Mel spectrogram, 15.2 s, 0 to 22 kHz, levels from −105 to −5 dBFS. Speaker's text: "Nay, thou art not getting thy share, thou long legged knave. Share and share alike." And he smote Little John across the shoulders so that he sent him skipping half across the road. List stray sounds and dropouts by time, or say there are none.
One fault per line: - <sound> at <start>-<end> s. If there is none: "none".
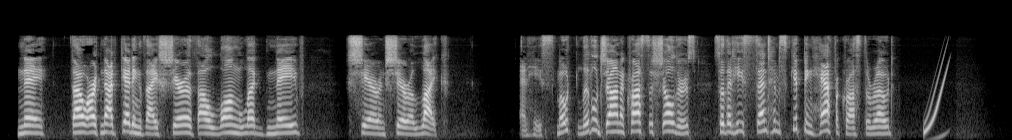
- chirp at 13.9-14.3 s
